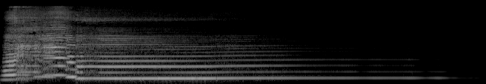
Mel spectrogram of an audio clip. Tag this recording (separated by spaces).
harmonica g key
